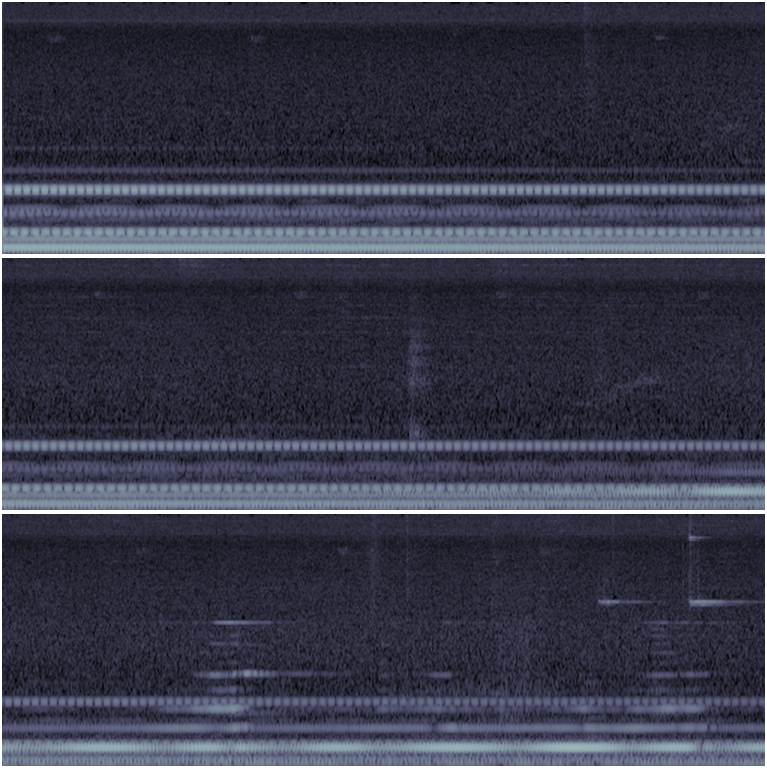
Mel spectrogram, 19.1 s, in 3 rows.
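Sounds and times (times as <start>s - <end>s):
Tibetan singing bowl humming: 0.0s - 19.0s.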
